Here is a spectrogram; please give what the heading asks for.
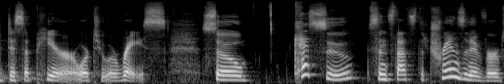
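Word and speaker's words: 消す: So again, the kanji are the same, but they're pronounced differently. And then you've got like a hiragana su after the kesu versus an eru hiragana after kieru.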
